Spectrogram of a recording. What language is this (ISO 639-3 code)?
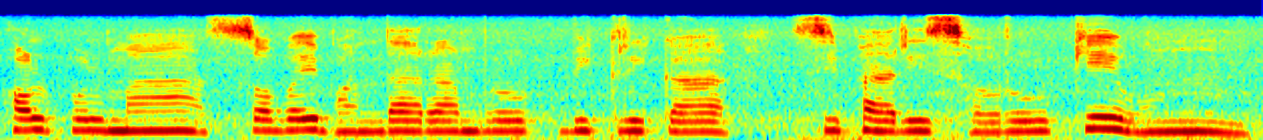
nep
